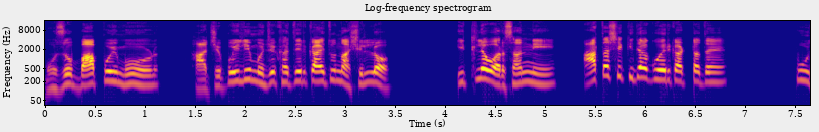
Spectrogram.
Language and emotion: Goan Konkani, surprised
